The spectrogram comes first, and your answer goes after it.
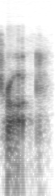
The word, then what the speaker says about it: Truax: And then, John, the spelling's different. I think it's pronounced Trock.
